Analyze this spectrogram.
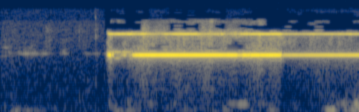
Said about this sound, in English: Fire alarm! Oh, these buzzers started working.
